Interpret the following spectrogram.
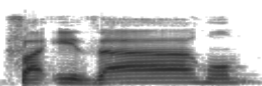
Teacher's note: जा को नरमी के साथ पढ़ना है, आगे अलिफ है, दो हरकत लम्बा भी किया है। फ़इज़ा हुम, मीम शदद है, गुन्ना करेंगे।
